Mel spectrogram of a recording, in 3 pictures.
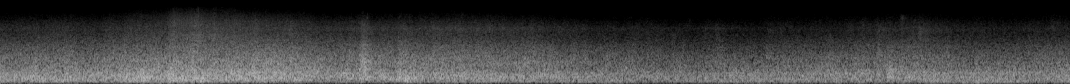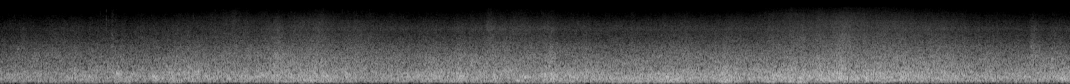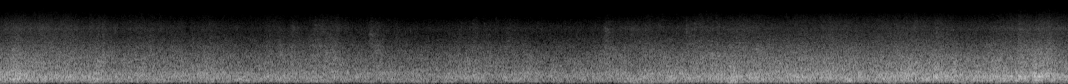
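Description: Rushing, splashing water of spray and wake, with wind buffeting the microphone; a steady wash that swells and eases slowly over several seconds, with no clear engine note.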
